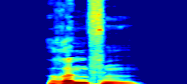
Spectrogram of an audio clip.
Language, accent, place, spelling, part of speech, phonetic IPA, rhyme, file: German, Germany, Berlin, Rümpfen, noun, [ˈʁʏmp͡fn̩], -ʏmp͡fn̩, De-Rümpfen.ogg
- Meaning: dative plural of Rumpf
